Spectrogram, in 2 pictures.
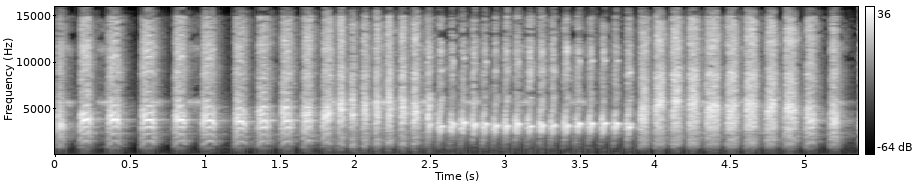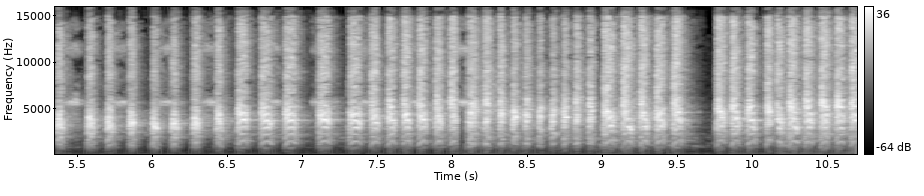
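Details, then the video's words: Greater green leafbird in continuous, fast chattering song, used for getting caged birds to sing more: an unbroken stream of rapid harsh notes with a brief whistled rise early on. "Suara Cucak Hijau Biar cepat gancor"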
